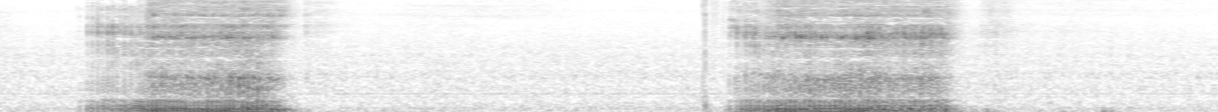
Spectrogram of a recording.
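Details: Two loud, deep, vibrating snores about three seconds apart, each roughly a second long, from an Indian man; ordinary heavy snoring.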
